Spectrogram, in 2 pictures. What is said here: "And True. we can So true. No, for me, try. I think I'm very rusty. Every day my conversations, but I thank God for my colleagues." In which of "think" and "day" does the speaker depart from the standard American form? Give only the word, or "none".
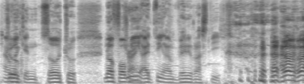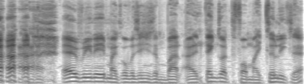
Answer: think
